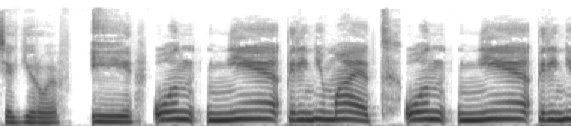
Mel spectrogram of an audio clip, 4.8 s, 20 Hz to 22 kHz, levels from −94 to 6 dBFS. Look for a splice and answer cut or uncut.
cut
